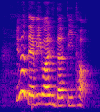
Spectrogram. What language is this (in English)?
English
